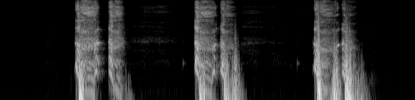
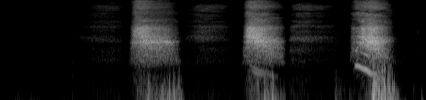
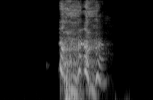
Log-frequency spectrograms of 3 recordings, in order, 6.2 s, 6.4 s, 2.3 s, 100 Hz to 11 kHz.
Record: three_cough_length: 6.2 s
three_cough_amplitude: 32768
three_cough_signal_mean_std_ratio: 0.37
exhalation_length: 6.4 s
exhalation_amplitude: 23992
exhalation_signal_mean_std_ratio: 0.42
cough_length: 2.3 s
cough_amplitude: 18896
cough_signal_mean_std_ratio: 0.42
survey_phase: alpha (2021-03-01 to 2021-08-12)
age: 18-44
gender: Female
wearing_mask: 'No'
symptom_none: true
smoker_status: Never smoked
respiratory_condition_asthma: false
respiratory_condition_other: false
recruitment_source: Test and Trace
submission_delay: 1 day
covid_test_result: Positive
covid_test_method: RT-qPCR
covid_ct_value: 27.5
covid_ct_gene: N gene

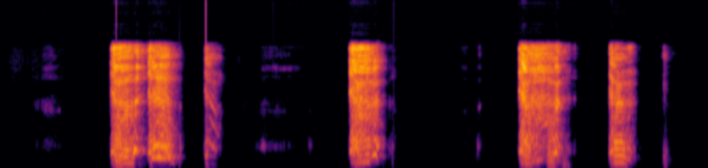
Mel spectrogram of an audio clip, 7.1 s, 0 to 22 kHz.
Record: three_cough_length: 7.1 s
three_cough_amplitude: 32768
three_cough_signal_mean_std_ratio: 0.37
survey_phase: beta (2021-08-13 to 2022-03-07)
age: 45-64
gender: Female
wearing_mask: 'No'
symptom_cough_any: true
symptom_new_continuous_cough: true
symptom_runny_or_blocked_nose: true
symptom_shortness_of_breath: true
symptom_sore_throat: true
symptom_fatigue: true
symptom_change_to_sense_of_smell_or_taste: true
symptom_loss_of_taste: true
symptom_onset: 4 days
smoker_status: Never smoked
respiratory_condition_asthma: false
respiratory_condition_other: false
recruitment_source: Test and Trace
submission_delay: 2 days
covid_test_result: Positive
covid_test_method: RT-qPCR
covid_ct_value: 23.2
covid_ct_gene: ORF1ab gene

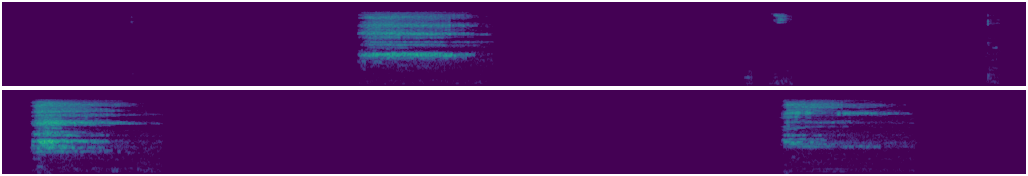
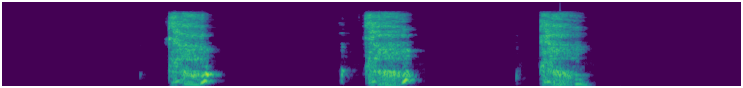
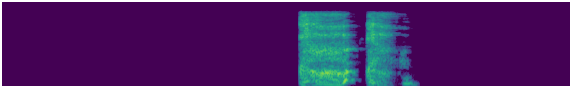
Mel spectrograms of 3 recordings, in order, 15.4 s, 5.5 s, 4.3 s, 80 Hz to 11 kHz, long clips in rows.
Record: exhalation_length: 15.4 s
exhalation_amplitude: 8726
exhalation_signal_mean_std_ratio: 0.28
three_cough_length: 5.5 s
three_cough_amplitude: 31758
three_cough_signal_mean_std_ratio: 0.35
cough_length: 4.3 s
cough_amplitude: 32768
cough_signal_mean_std_ratio: 0.3
survey_phase: alpha (2021-03-01 to 2021-08-12)
age: 18-44
gender: Female
wearing_mask: 'No'
symptom_new_continuous_cough: true
symptom_fatigue: true
symptom_headache: true
symptom_onset: 4 days
smoker_status: Never smoked
respiratory_condition_asthma: false
respiratory_condition_other: false
recruitment_source: Test and Trace
submission_delay: 2 days
covid_test_result: Positive
covid_test_method: RT-qPCR
covid_ct_value: 16.5
covid_ct_gene: ORF1ab gene
covid_ct_mean: 17.2
covid_viral_load: 2300000 copies/ml
covid_viral_load_category: High viral load (>1M copies/ml)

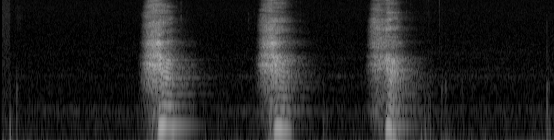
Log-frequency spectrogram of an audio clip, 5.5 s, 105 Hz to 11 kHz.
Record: exhalation_length: 5.5 s
exhalation_amplitude: 3020
exhalation_signal_mean_std_ratio: 0.36
survey_phase: beta (2021-08-13 to 2022-03-07)
age: 45-64
gender: Male
wearing_mask: 'No'
symptom_none: true
smoker_status: Ex-smoker
respiratory_condition_asthma: false
respiratory_condition_other: false
recruitment_source: REACT
submission_delay: 0 days
covid_test_result: Negative
covid_test_method: RT-qPCR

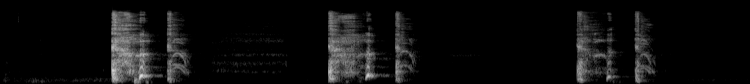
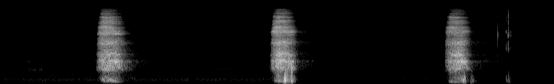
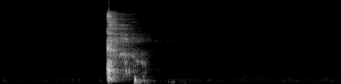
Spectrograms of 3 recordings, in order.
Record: three_cough_length: 7.5 s
three_cough_amplitude: 30080
three_cough_signal_mean_std_ratio: 0.27
exhalation_length: 5.5 s
exhalation_amplitude: 31946
exhalation_signal_mean_std_ratio: 0.28
cough_length: 3.4 s
cough_amplitude: 32767
cough_signal_mean_std_ratio: 0.17
survey_phase: alpha (2021-03-01 to 2021-08-12)
age: 45-64
gender: Female
wearing_mask: 'No'
symptom_cough_any: true
symptom_new_continuous_cough: true
symptom_abdominal_pain: true
symptom_fatigue: true
smoker_status: Ex-smoker
respiratory_condition_asthma: false
respiratory_condition_other: false
recruitment_source: Test and Trace
submission_delay: 1 day
covid_test_result: Positive
covid_test_method: RT-qPCR
covid_ct_value: 17.3
covid_ct_gene: ORF1ab gene
covid_ct_mean: 18.1
covid_viral_load: 1100000 copies/ml
covid_viral_load_category: High viral load (>1M copies/ml)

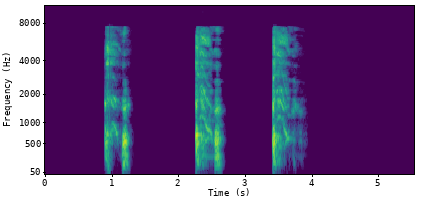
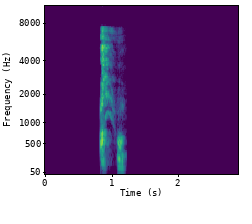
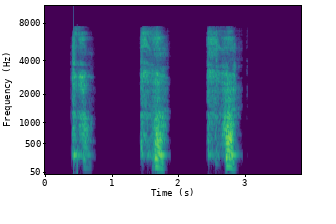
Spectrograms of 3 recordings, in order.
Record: three_cough_length: 5.5 s
three_cough_amplitude: 28483
three_cough_signal_mean_std_ratio: 0.25
cough_length: 2.9 s
cough_amplitude: 23893
cough_signal_mean_std_ratio: 0.16
exhalation_length: 3.8 s
exhalation_amplitude: 13292
exhalation_signal_mean_std_ratio: 0.34
survey_phase: beta (2021-08-13 to 2022-03-07)
age: 65+
gender: Male
wearing_mask: 'No'
symptom_none: true
smoker_status: Never smoked
respiratory_condition_asthma: false
respiratory_condition_other: false
recruitment_source: REACT
submission_delay: 3 days
covid_test_result: Negative
covid_test_method: RT-qPCR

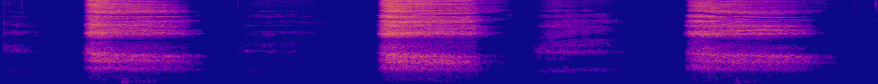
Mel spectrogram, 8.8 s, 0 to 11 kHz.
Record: exhalation_length: 8.8 s
exhalation_amplitude: 2658
exhalation_signal_mean_std_ratio: 0.48
survey_phase: beta (2021-08-13 to 2022-03-07)
age: 45-64
gender: Male
wearing_mask: 'No'
symptom_none: true
smoker_status: Never smoked
respiratory_condition_asthma: false
respiratory_condition_other: false
recruitment_source: REACT
submission_delay: 2 days
covid_test_result: Negative
covid_test_method: RT-qPCR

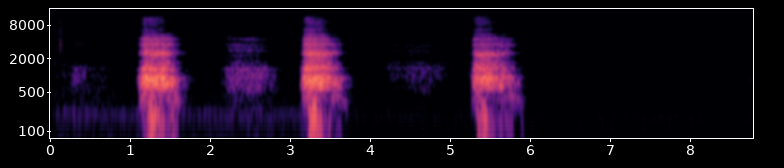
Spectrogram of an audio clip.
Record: exhalation_length: 8.8 s
exhalation_amplitude: 28754
exhalation_signal_mean_std_ratio: 0.31
survey_phase: beta (2021-08-13 to 2022-03-07)
age: 18-44
gender: Male
wearing_mask: 'No'
symptom_none: true
symptom_onset: 8 days
smoker_status: Never smoked
respiratory_condition_asthma: false
respiratory_condition_other: false
recruitment_source: REACT
submission_delay: 0 days
covid_test_result: Negative
covid_test_method: RT-qPCR
covid_ct_value: 38.0
covid_ct_gene: N gene
influenza_a_test_result: Negative
influenza_b_test_result: Negative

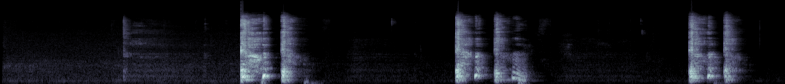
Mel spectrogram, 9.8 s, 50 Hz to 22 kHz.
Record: three_cough_length: 9.8 s
three_cough_amplitude: 30503
three_cough_signal_mean_std_ratio: 0.26
survey_phase: beta (2021-08-13 to 2022-03-07)
age: 18-44
gender: Female
wearing_mask: 'No'
symptom_headache: true
smoker_status: Never smoked
respiratory_condition_asthma: false
respiratory_condition_other: false
recruitment_source: REACT
submission_delay: 3 days
covid_test_result: Negative
covid_test_method: RT-qPCR
influenza_a_test_result: Negative
influenza_b_test_result: Negative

